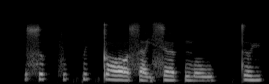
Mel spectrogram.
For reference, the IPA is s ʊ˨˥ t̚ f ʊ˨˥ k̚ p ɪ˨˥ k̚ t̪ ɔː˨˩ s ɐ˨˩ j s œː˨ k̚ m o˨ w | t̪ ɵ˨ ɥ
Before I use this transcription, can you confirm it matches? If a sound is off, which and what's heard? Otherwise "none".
t̚ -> k̚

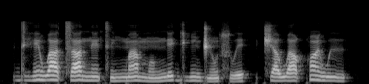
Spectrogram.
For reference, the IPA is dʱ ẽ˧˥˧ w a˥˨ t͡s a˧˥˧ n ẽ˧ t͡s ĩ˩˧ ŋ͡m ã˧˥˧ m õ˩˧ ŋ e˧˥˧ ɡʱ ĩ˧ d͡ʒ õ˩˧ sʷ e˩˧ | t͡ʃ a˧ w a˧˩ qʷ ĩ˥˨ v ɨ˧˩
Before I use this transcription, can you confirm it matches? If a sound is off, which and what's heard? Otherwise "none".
v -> w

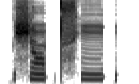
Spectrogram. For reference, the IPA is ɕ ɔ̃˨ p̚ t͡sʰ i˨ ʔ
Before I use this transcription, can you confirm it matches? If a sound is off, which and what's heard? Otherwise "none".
none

